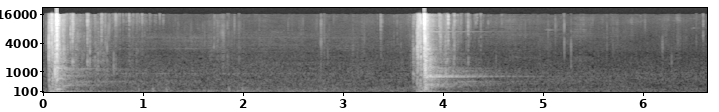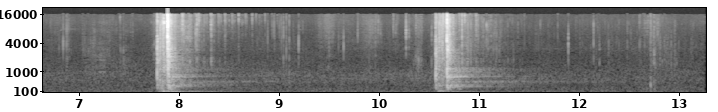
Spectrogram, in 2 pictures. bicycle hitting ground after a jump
0:00.0 0:01.2, 0:03.7 0:04.8, 0:07.8 0:09.1, 0:10.5 0:11.6

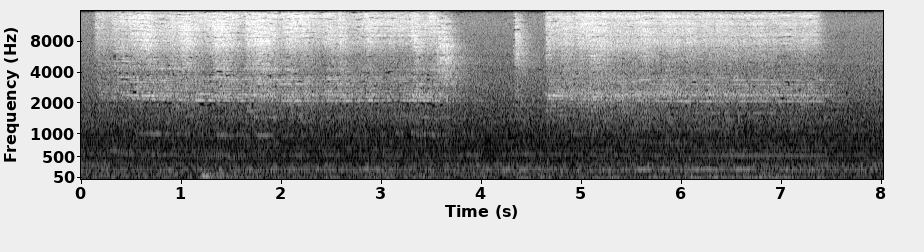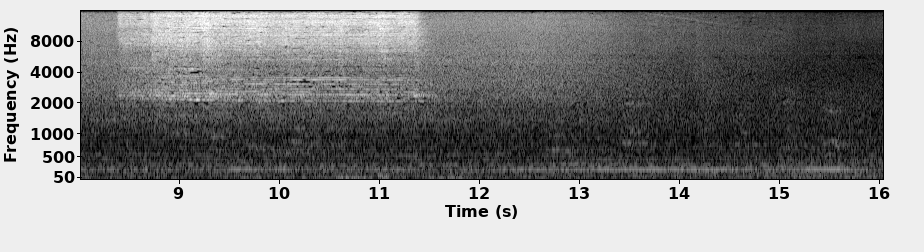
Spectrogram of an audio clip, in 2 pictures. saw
0:00.2 0:03.9, 0:04.6 0:07.5, 0:08.4 0:11.6

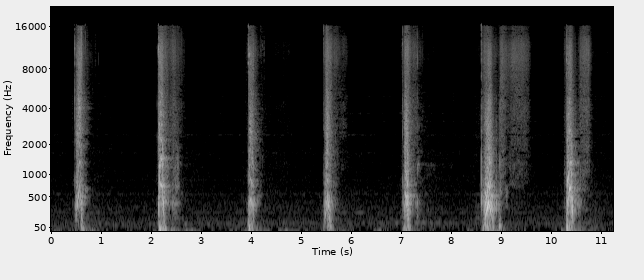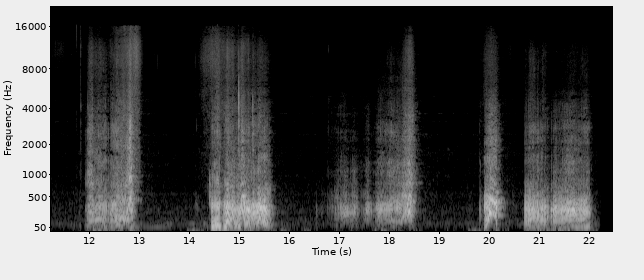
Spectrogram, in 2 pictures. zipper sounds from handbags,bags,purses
0:00.4 0:00.8, 0:02.1 0:02.7, 0:05.4 0:05.9, 0:07.0 0:07.4, 0:08.6 0:09.6, 0:11.9 0:13.1, 0:14.3 0:15.8, 0:16.8 0:18.6, 0:19.8 0:22.2

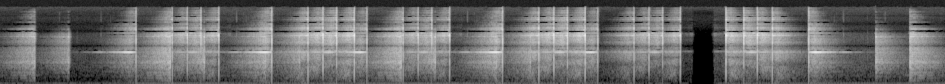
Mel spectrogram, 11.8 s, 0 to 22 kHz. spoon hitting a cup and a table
0:06.7 0:11.8

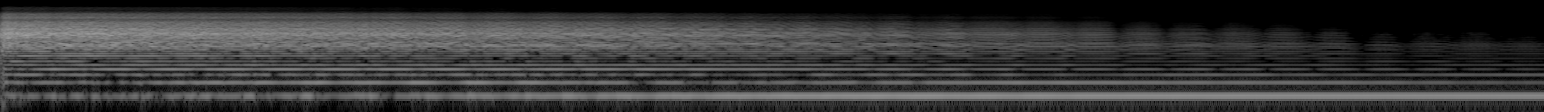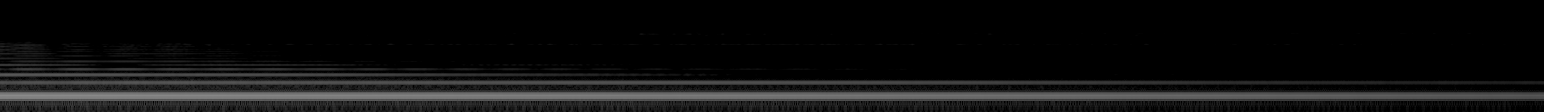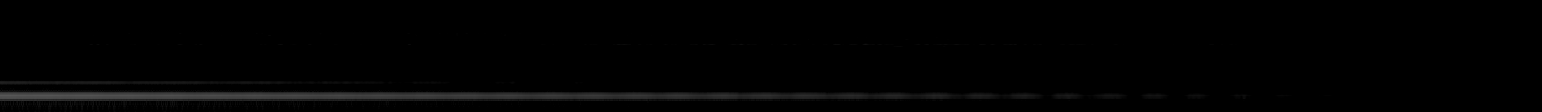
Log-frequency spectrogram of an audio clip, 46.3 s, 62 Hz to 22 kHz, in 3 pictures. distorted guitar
0:00.0 0:36.9

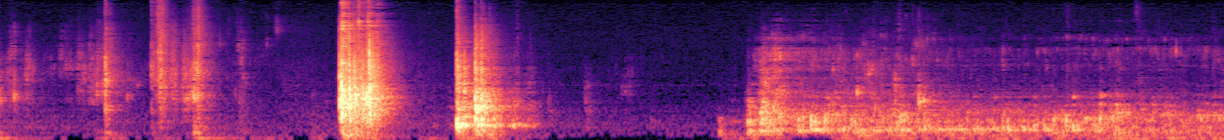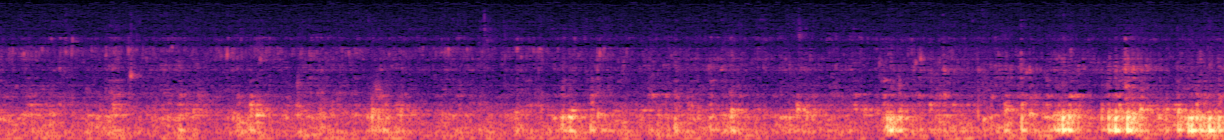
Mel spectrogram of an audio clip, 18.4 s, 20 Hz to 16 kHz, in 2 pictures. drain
0:05.6 0:18.3

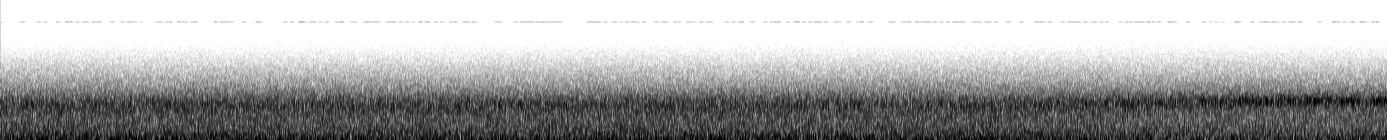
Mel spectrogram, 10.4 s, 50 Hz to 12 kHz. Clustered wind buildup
0:04.7 0:10.4

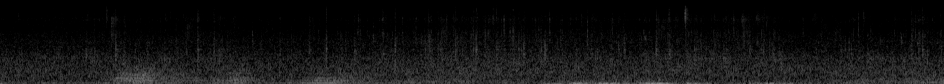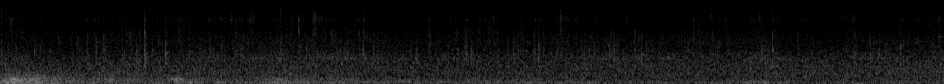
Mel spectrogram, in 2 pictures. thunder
0:09.4 0:11.4

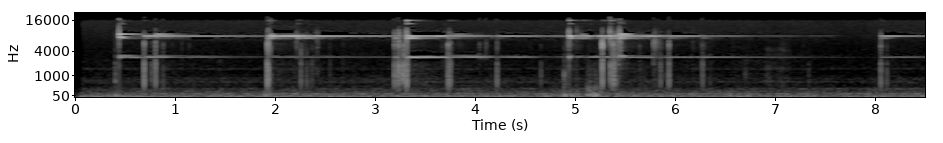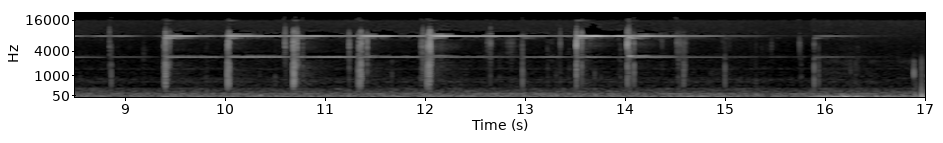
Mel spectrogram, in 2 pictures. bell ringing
0:05.0 0:07.1

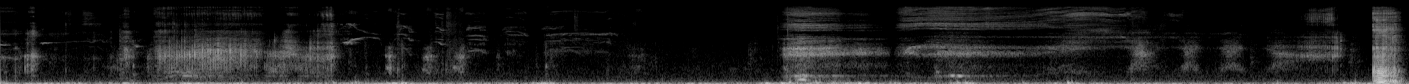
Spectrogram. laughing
0:00.0 0:06.5, 0:07.9 0:11.9

